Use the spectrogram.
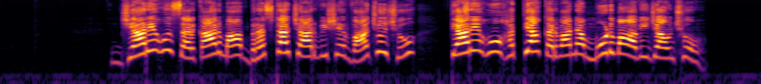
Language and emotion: Gujarati, angry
